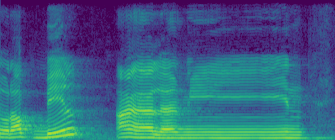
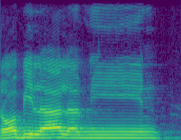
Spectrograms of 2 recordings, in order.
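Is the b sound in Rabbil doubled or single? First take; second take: doubled; single. First: The b sound is held and doubled. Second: The b sound is short and single. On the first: The speaker calls it right. "Harus ada penekanan situ" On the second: The speaker calls it wrong. "Gak boleh hilang tasydidnya"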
